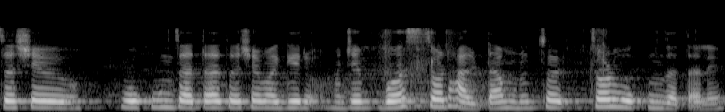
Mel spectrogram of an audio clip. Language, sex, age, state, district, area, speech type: Goan Konkani, female, 18-30, Goa, Tiswadi, rural, spontaneous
